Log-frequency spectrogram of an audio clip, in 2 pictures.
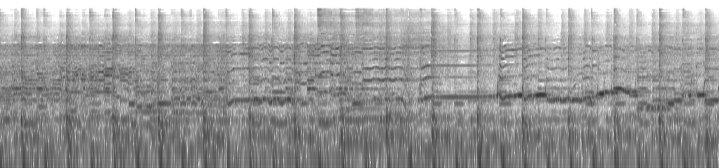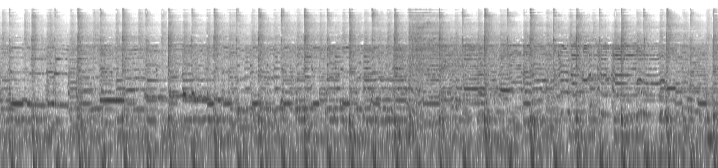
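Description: Live blues-rock band playing: a lead electric guitar line with bent, sliding notes over a steady drum beat and bass.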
